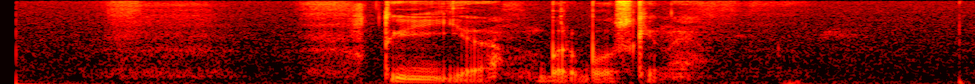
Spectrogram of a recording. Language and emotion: Russian, neutral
